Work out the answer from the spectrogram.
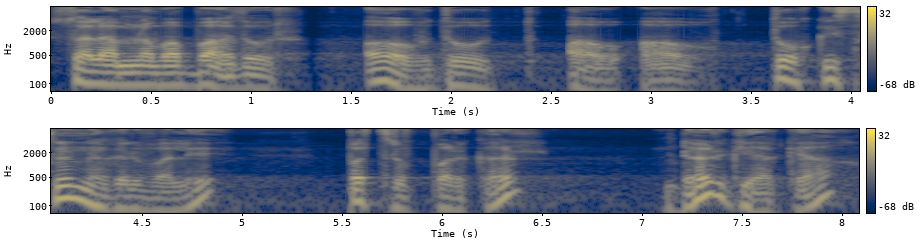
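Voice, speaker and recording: An actor playing commanding, theatrical royal men in a folk-tale cartoon. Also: male voice, sits low, big pitch swings, takes it slowly, warm tone, slightly rough, full character voice. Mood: haughty. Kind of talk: Hindi cartoon voice acting.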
